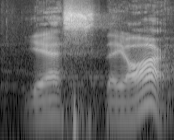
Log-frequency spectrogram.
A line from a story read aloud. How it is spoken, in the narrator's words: the server calmly responded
